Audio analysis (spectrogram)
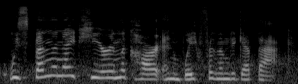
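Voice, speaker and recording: High-voiced caring young woman acted, noisy audio. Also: expressive, brisk. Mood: caring, practical. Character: caring, practical young woman among apocalypse survivors. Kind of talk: amateur audio drama acting.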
